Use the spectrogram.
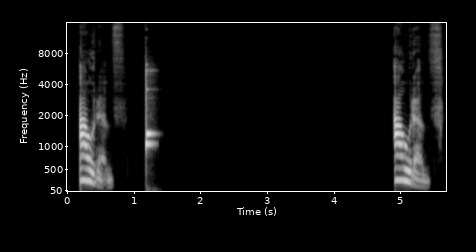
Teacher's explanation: When we say out of in a sentence, we're going to link the two words and make one sound, out of. It's going to sound like there's a V there.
